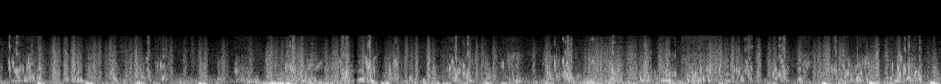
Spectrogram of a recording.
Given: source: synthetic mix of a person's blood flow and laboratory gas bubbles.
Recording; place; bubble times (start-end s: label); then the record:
Doppler ultrasound of blood flow; subclavian vein
0.00-0.02 s: bubbles
0.07-0.43 s: bubbles
0.65-0.69 s: bubbles
0.76-0.86 s: bubbles
1.10-1.21 s: bubbles
1.45-1.70 s: bubbles
2.17-2.27 s: bubbles
2.33-2.54 s: bubbles
2.76-3.24 s: bubbles
3.35-3.78 s: bubbles
3.85-4.00 s: bubbles
4.08-4.15 s: bubbles
4.44-4.76 s: bubbles
5.00-5.26 s: bubbles
5.42-5.82 s: bubbles
5.85-6.24 s: bubbles
6.31-6.77 s: bubbles
6.81-7.18 s: bubbles
7.24-7.54 s: bubbles
7.70-7.89 s: bubbles
7.96-8.13 s: bubbles
8.29-8.75 s: bubbles
8.84-9.25 s: bubbles
From the record:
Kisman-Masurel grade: 242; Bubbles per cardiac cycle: several, 3 to 8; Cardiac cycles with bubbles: 100%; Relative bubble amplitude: moderate (0.250 to 0.450); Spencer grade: 3 (all of the cardiac periods contain showers or single bubble signals, but not dominating or overriding the cardiac motion signals); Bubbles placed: anywhere in the cardiac cycle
